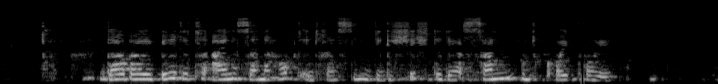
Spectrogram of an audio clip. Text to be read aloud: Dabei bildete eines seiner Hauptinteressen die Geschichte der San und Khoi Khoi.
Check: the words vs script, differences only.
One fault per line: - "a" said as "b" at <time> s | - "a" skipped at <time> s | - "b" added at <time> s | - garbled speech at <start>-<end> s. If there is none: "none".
none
